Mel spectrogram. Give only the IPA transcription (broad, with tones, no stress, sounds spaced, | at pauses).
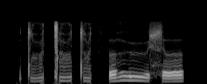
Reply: tˤ a̤˩˥ ǀ a̤˧˥ tˤ ə̤˩˥ t͡sʼ ə˩˥ ɦ ʉː˥˩ s əː˩˧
